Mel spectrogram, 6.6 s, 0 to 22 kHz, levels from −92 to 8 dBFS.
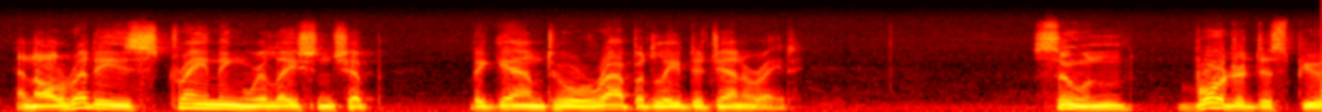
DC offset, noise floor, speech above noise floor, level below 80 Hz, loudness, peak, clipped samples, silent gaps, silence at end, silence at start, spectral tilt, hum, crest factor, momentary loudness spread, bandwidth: under 0.1%; -52 dBFS; 35 dB; -56 dBFS; -18 LUFS; -6 dBFS; under 0.1%; none; 0 s; 0.1 s; -5.5 dB/octave; none; 12 dB; 10 LU; 10.5 kHz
